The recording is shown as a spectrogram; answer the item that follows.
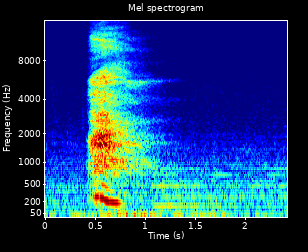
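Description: A woman's sigh about half a second in, breathy and falling in pitch. Soft sustained music notes come in just after it.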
